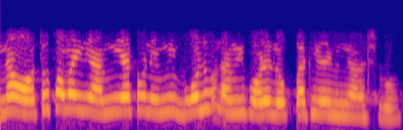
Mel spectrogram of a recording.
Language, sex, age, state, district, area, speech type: Bengali, female, 18-30, West Bengal, Darjeeling, rural, conversation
